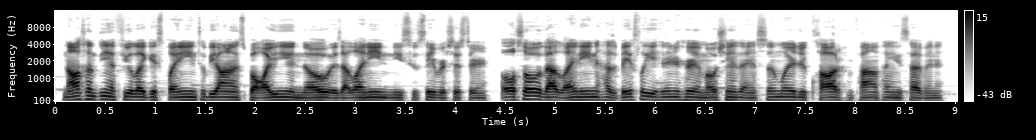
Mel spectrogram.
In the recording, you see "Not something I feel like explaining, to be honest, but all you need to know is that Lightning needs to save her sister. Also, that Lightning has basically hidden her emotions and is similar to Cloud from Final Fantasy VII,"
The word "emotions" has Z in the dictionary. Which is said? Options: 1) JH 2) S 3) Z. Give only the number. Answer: 3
